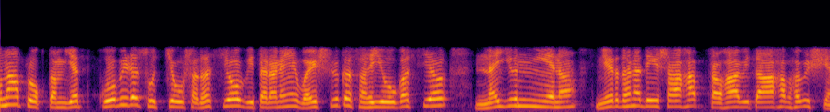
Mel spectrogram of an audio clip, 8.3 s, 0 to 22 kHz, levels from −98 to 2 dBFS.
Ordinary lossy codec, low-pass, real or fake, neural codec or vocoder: Opus, 16 kbps; 3.6 kHz; fake; codec, 24 kHz, 1.2 kbps, DualCodec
